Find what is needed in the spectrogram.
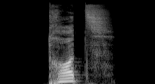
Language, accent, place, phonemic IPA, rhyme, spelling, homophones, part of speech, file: German, Germany, Berlin, /tʁɔt͡s/, -ɔt͡s, Trotz, Trotts, noun, De-Trotz.ogg
- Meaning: defiance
